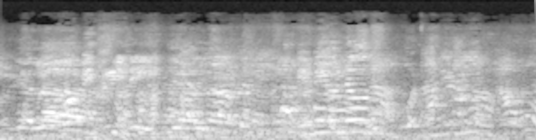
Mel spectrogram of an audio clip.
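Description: A group of people chatting, several voices overlapping so that no single speaker stands out.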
